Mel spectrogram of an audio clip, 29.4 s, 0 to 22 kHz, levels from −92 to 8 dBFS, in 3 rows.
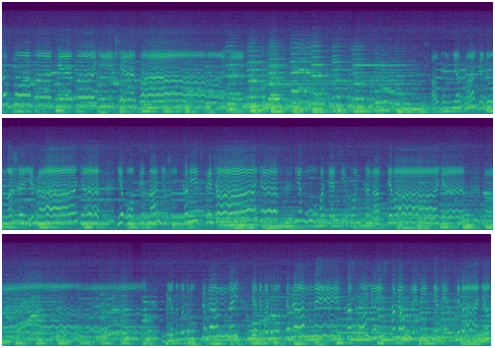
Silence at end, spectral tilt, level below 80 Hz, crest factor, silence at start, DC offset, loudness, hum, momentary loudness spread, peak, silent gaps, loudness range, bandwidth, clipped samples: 0 s; -7 dB/octave; -36 dBFS; 16 dB; 0 s; under 0.1%; -18 LUFS; none; 6 LU; 0 dBFS; none; 4 LU; 12 kHz; under 0.1%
